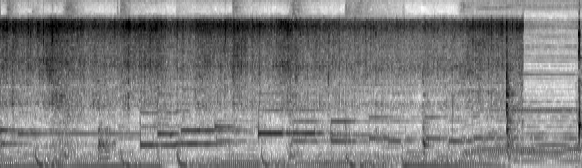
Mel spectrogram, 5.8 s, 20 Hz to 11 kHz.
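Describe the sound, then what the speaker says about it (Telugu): Mushroom pepper fry with ground black pepper sizzles steadily in a pan, a dense close crackle with stirring knocks and scrapes running through, no speech. "ఇప్పుడు లాస్ట్లో కొంచెం మిరియాల పొడి వేసుకుని ఒక 5 నిమిషాలు వేయించుకుని పక్కకు తీసుకుంటే మష్రూమ్ పెప్పర్ ఫ్రై రెడీ అయిపోయినట్టు."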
